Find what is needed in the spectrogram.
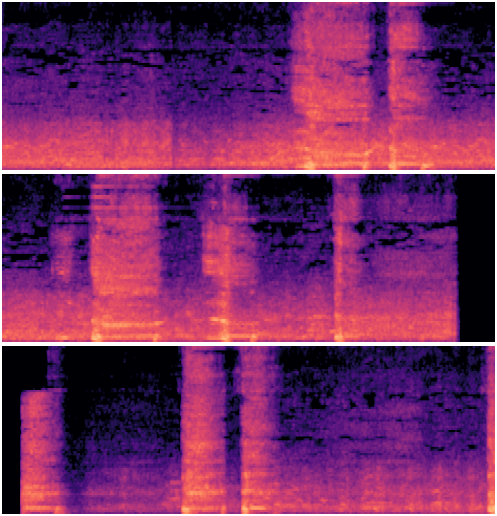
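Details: Person coughing, with their dog reacting: several short, harsh cough bursts, some in pairs, over constant room noise; ordinary adult coughing.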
